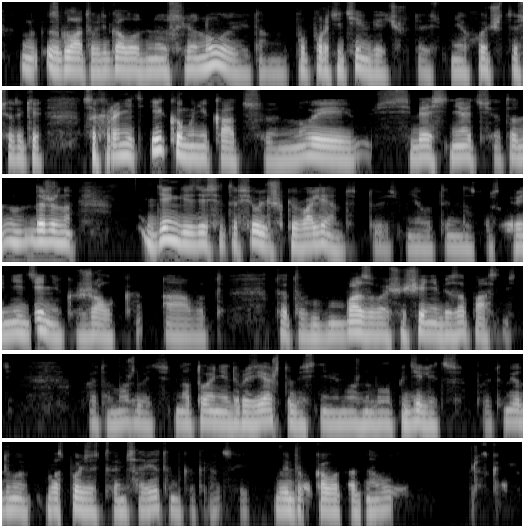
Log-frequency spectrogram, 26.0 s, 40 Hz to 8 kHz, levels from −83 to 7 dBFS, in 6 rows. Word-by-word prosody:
ну, 120 -3 -1
сглатывать 110 -4 +3
голодную 110 -1 +2
слюну 125 +6 +2
и, 95 -2 -8
там, 95 -2 -13
по 110 - -3
портить 110 +1 -2
им 115 -4 +2
вечер. 95 -2 -7
То 105 - -13
есть, 90 -2 -15
мне 105 0 -5
хочется 110 +2 -4
всё-таки 105 -2 -2 0.3
сохранить 125 0 +1
и 180 +1 +9
коммуникацию, 110 - +2
ну, 110 +6 +1
и 110 -4 +5 0.2
с - - -21 0.2
себя 115 +2 +2
снять 115 +1 -2
это 110 +2 -4
Ну, 140 +4 +1
даже, 150 -1 +8
на 125 -3 0 0.5
Деньги 145 0 +5
здесь- 125 0 +1
это 115 - -4
всего 140 - +4
лишь 110 - -1
эквивалент. 115 -5 +1
То - - -16
есть, 95 0 -16
мне 100 -1 -10
вот 95 - -11
именно, 100 -2 -8
собственно 100 -1 -14
говоря, 110 - 0
не 120 0 +1
денег 110 -5 +1
жалко, 100 -2 -4 0.2
а 95 -2 -5
вот 95 -2 -13 0.4
это 105 -2 -5
базовое 105 +3 +2
ощущение 110 +3 0
безопасности. 105 +1 -4 0.6
Поэтому, 100 -1 -10
может 105 0 -6
быть, 95 0 -12
на 105 -1 -3
то 115 +3 -2
они 105 -2 0
и - - -1
друзья, 105 +3 +1
чтобы 105 -5 -6
с 100 +5 -14
ними 105 -2 -5
можно 100 0 -4
было 100 0 -5
поделиться. 100 -1 -4 0.2
Поэтому, 110 +3 -9
я 115 - -2
думаю, 110 -1 -2
воспользуюсь 110 -2 0
твоим 105 +2 -6
советом 110 +1 -5
как 100 +1 -23
раз 105 +2 -17
и 105 - -19 0.2
выберу 110 -1 -1
кого-то 105 -1 +1
1- 105 +3 -5
и 200 - -22 0.4
расскажу. - - -19
110 Hz, 175 wpm, -24 LUFS, 100-115 Hz, 0.6 s, и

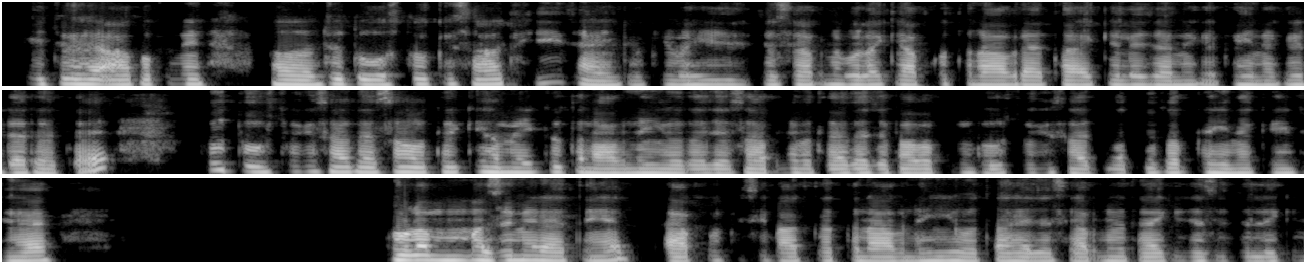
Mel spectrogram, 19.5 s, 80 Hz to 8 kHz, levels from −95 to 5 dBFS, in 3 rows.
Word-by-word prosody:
ये 135 - -4
जो 135 - +5
है 130 - +6
आप 125 0 +4
अपने 135 +1 -2
अ, 130 -1 -6
जो 120 +1 +5
दोस्तों 125 +1 0
के 135 - -7
साथ 130 0 +2 0.2
ही 170 +3 -10
जाएँगे 110 -10 -1
क्योंकि 115 +1 -13
वही 120 +1 -2 0.2
जैसे 120 0 -3
आपने 120 +1 -2
बोला 120 0 0
कि 120 0 -9
आपको 120 +2 -3
तनाव 115 -1 +1
रहता 120 0 0
है, 115 - +1
अकेले 115 -1 -4
जाने 115 0 -2
का 125 0 -7
कहीं 115 -1 -3
न 115 0 -3
कहीं 120 0 -3
डर 115 -1 0
रहता 110 -1 -4
है। - - +5
तो 190 - -10
दोस्तों 145 -3 -4
के 145 - -10
साथ 140 -1 +2
ऐसा 130 +1 0
होता 135 0 +3
है - - +1
कि 140 - -3
हमें 130 -1 +5
एक 125 - -2
तो 135 - 0
तनाव 110 -2 +3
नहीं 115 0 +2
होता 110 0 -1
है, 110 - -3
जैसा 110 +1 -2
आपने 110 +1 -4
बताया 110 0 -2
था 115 - 0
जब 115 - -2
आप 110 - +3
अपने 115 - -11
दोस्तों 115 +1 -8
के 115 - -13
साथ 110 -2 -3
जाते 110 0 -12
हैं - - -8
तो 120 - -1
आप 120 - -2
कहीं 115 -1 +3
न - - 0
कहीं 110 0 -7
जो 115 0 -3
है 125 +1 +4 1.7
थोड़ा 135 0 +11 0.2
मज़े 130 0 +5
में 130 0 +4
रहते 120 -1 +2
हैं। 120 +2 +1 0.3
आपको 115 +3 -2
किसी 120 - -21
बात 110 0 0
का 115 - -4
तनाव 110 -1 +1
नहीं 115 +1 +1
होता 110 0 -1
है। 110 - +1
जैसे 110 0 -4
आपने 110 +1 -3
बताया 110 0 -1
कि 115 +1 -22
जैसे 110 0 -7
दिल्ली 110 0 -7
के 110 - -23
115 Hz, 260 wpm, -24 LUFS, 110-125 Hz, 1.7 s, थोड़ा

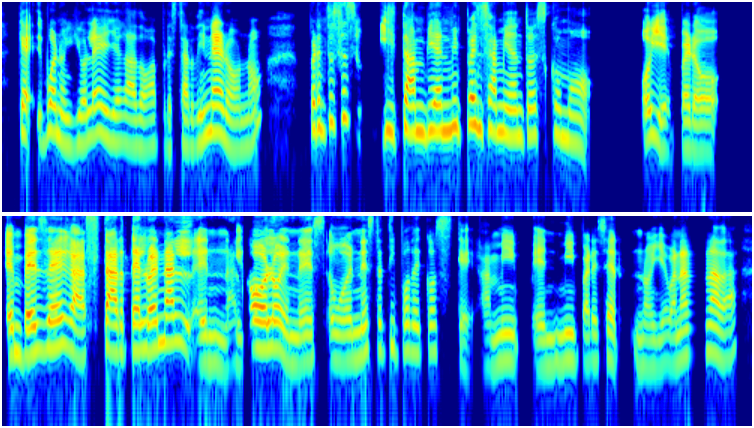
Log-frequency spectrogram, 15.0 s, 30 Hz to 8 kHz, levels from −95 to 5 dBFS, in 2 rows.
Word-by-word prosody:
que, 325 - +2
bueno, 255 -5 -3
yo 190 +1 -10
le 240 +3 -1
he - - -7
llegado 180 -4 -8
a 180 - -11
prestar 170 +2 -10
dinero, 225 -5 +3
¿no? 185 - -12 0.4
Pero 275 - -2
entonces, 345 +6 -4 0.3
y 260 -2 -1
también 260 +1 +1
mi 290 +1 -2
pensamiento 255 -6 -1
es 235 - -6
como, 220 -6 -10 0.5
oye, 210 -8 +2
pero 155 -2 -2 0.4
en 205 +3 +4
vez 215 +4 +7
de 250 +2 +5
gastártelo 220 +3 +5
en 260 +4 +5
al 280 +1 +7 0.2
en 165 -2 -1
alcohol 240 +10 +3
o - - +4
en 165 -5 -3
es 170 +1 -2
o 175 -1 -6
en 180 +2 -8
este 230 +2 -4
tipo 225 -1 -11
de 215 -1 -9
cosas 220 +1 -9
que - - -9
a 150 0 -13
mí 170 +2 -6
en 155 +2 -5
mi 175 0 -5
parecer 170 0 -5
no 150 0 -13
llevan 160 +2 -7
a 200 +1 -1
nada, 215 -2 -2
210 Hz, 190 wpm, -24 LUFS, 170-245 Hz, 0.5 s, vez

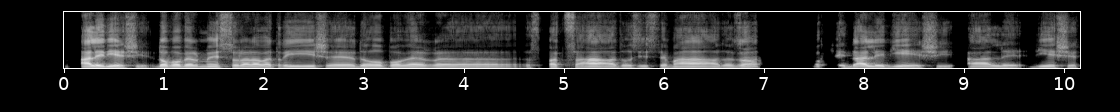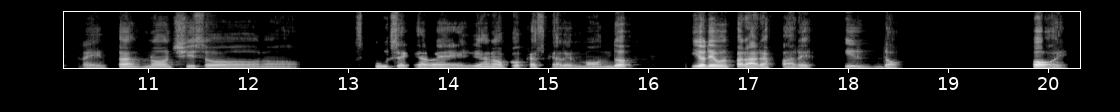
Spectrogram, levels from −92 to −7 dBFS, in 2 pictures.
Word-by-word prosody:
alle 140 +3 +8
10, 80 - +2
dopo 125 0 +4
aver 120 -1 +4
messo 115 -1 -2
la 105 0 +3
lavatrice, 105 -2 0
dopo 100 +2 +2
aver 90 -2 -1
spazzato, 90 -1 0
sistemato, 90 +1 -1
insomma 145 - -1 0.5
okay 85 - -9
dalle 150 -3 +3
10 85 -7 -4 0.2
alle 95 -5 -2
10.30 100 -3 -5
non 165 +6 -3
ci 120 -3 -7
sono 80 -8 -6 0.5
scuse - - -6
che 85 -1 -2
reggano, 90 - -2
può - - -6
cascare 90 -3 -5
il 80 - -8
mondo, 80 +3 0 0.5
io - - +9
devo 120 +1 +6
imparare 130 - +4
a - - -7
fare 80 +7 -6 0.3
il 165 -4 -5
do. 95 - -6 1.3
Poi 75 -2 +6
95 Hz, 105 wpm, -24 LUFS, 85-115 Hz, 1.3 s, io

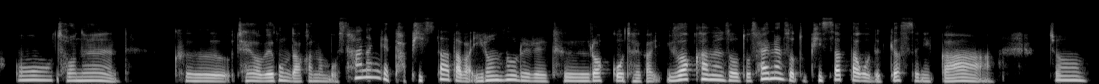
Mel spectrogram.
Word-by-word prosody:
어 200 0 -1
저는 175 -4 -2 0.5
그 155 -3 0
제가 165 0 -1
"외국 160 +3 +2
나가면 150 +1 -3
뭐 - - -7
사는 320 +2 0
게 245 - +1
다 - - -9
비싸다." 210 +2 +1
막 150 - -1
이런 190 +6 +2
소리를 175 -8 +1
들었고 170 +1 +1
제가 145 -2 -4 0.2
'유학하면서도 210 -4 +3
살면서도 245 -5 +2
비쌌다.'고 190 -4 +1
느꼈으니까 150 -1 -1 0.5
좀 195 -2 -1
175 Hz, 275 characters per minute, -19 LUFS, 160-200 Hz, 0.5 s, 유학하면서도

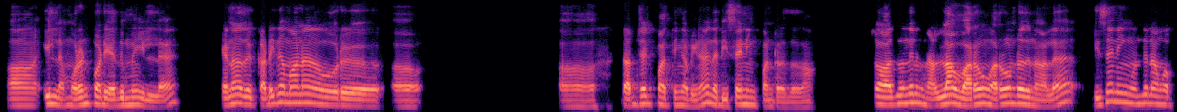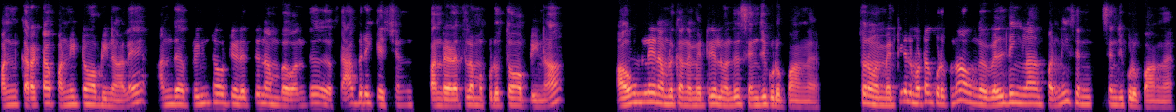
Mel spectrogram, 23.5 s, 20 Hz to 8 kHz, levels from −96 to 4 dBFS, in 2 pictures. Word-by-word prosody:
ஆ. - - +2 0.3
இல்ல 165 -3 0
முரண்பாடு 150 +2 +3
எதுவுமே 145 +2 0
இல்ல. 115 -1 -3 0.7
ஏன்னா, 175 +5 +3
அது 160 - +2
கடினமான 190 +2 +2 0.3
ஒரு 140 -1 +3 0.5
அ - - -1 1.6
அ. - - -6 0.6
சப்ஜெக்ட் 170 +1 +3
பாத்தீங்க 145 -1 -1
அப்படின்னா, 135 +9 -1
இந்த 155 -5 +1
டிசைனிங்க் 155 +2 -1
பண்றதுதான். - - -4 0.6
சோ, - - +2
அது 150 - +4
வந்து, 190 +2 +1 0.2
நல்லா 155 +7 +6 0.2
வரும் 165 +5 +5
வருன்றதுனால 160 -8 +4 0.4
டிசைனிங்க் 200 +3 -1
வந்து 180 +2 -3
நம்ம 160 -2 -1
பண் 145 +3 -3
கரெக்ட்டா 145 +5 +2
பண்ணிட்டோம். 155 +3 -1
அப்டின்னாலே, 135 -2 -4 0.3
அந்த 160 +3 -2
பிரிண்டவுட் 185 +2 -4
எடுத்து 150 +3 -2
நம்ம 150 -5 0
வந்து 140 +8 -9 0.2
ஃப்பேப்ரிகேஷன் 165 -6 -4 0.3
பண்ற 135 0 0
இடத்துல 130 +4 +2
நம்ம 130 - -6
குடுத்தோம். 135 +1 +1
அப்டின்னா, 115 +1 -4 0.7
அவங்களே 200 +1 +3
நமக்கு 160 -2 -1
அந்த 135 -1 -2
மெட்டீரியல் 145 +1 -1
வந்து 155 +4 -2
செஞ்சு 145 +3 -1
குடுப்பாங்க. 115 -4 -3 0.5
சோ, - - -1
நம்ம 155 -3 +3
மெட்டீரியல் 180 +9 -1
மட்டும் 200 +2 -2
குடுக்கணும். 185 +7 +1
அவங்க 180 -7 0
வெல்டிங்லாம் 175 0 0
பண்ணி 200 - -3
செஞ் 160 -3 -6 0.2
செஞ்சு 145 -1 -5
குடுப்பாங்க. 115 -4 -1
155 Hz, 150 wpm, -22 LUFS, 140-175 Hz, 1.6 s, நல்லா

